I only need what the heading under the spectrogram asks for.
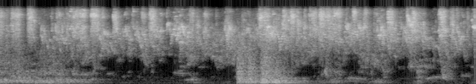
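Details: Several budgies feeding on fresh green leaves give nonstop overlapping warbles, chirps and scratchy twitters, with a brief low rustling or splashing burst near the middle.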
